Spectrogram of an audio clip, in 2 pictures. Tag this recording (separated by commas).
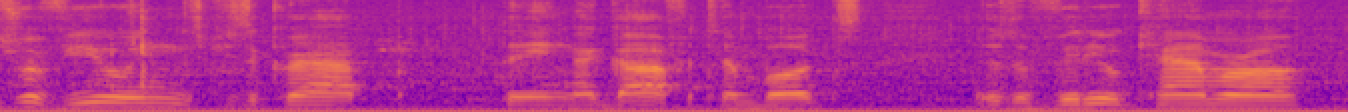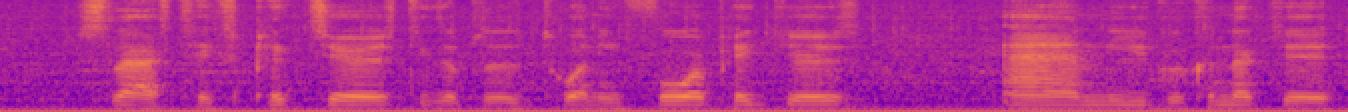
Speech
